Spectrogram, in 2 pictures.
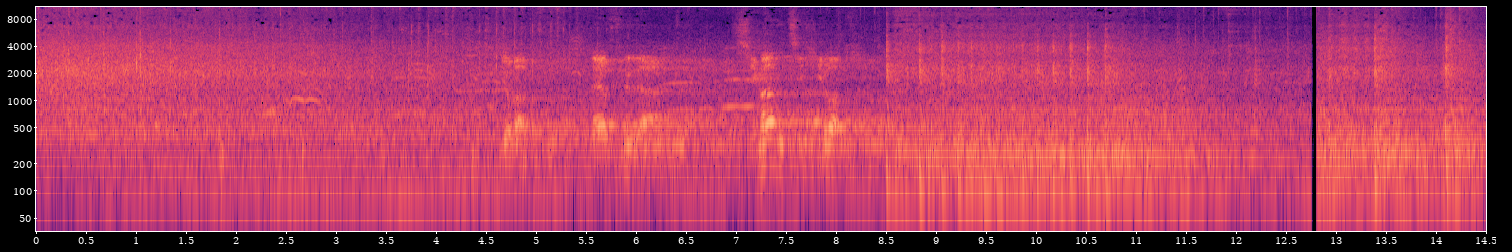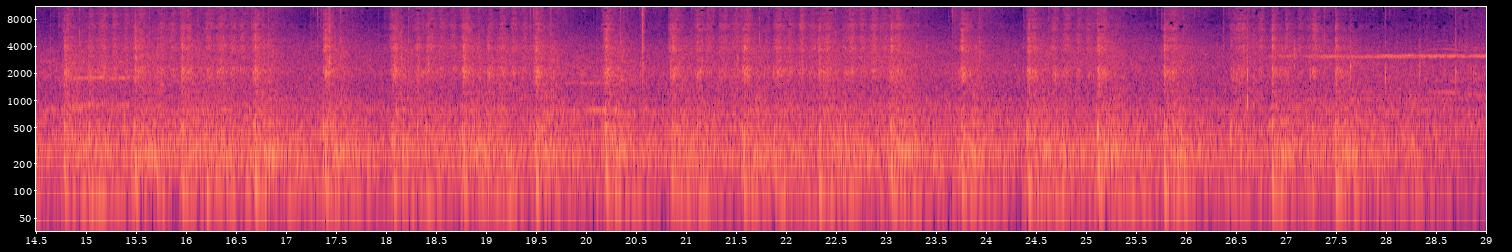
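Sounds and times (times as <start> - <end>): large crowd of fans: 0.0 - 29.0
taiko and snare drums beating: 8.4 - 11.8, 12.8 - 28.7.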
